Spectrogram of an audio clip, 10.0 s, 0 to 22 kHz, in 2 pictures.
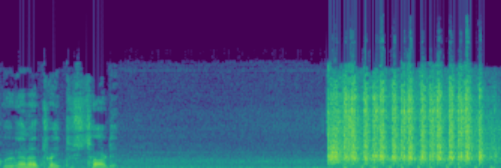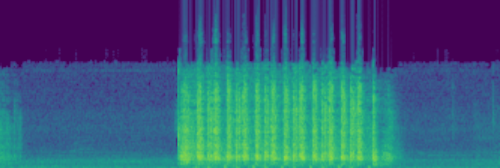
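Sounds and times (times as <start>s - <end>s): electric starter cranking engine: 3.2s - 5.2s, 6.8s - 9.1s.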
